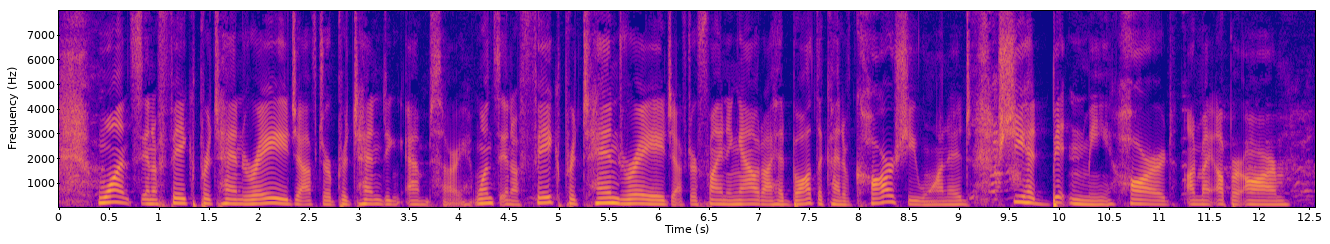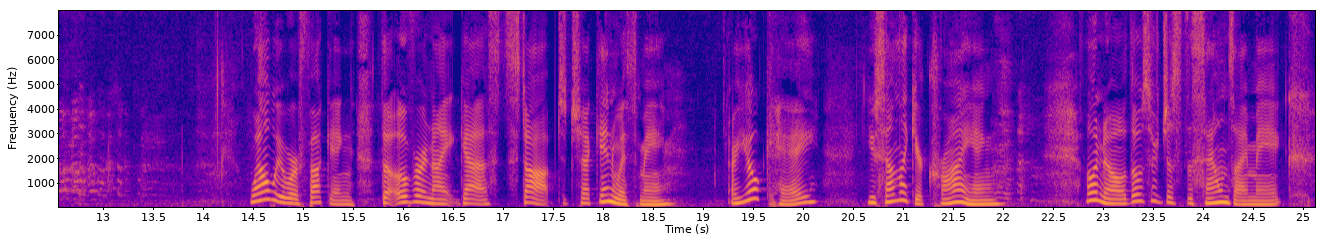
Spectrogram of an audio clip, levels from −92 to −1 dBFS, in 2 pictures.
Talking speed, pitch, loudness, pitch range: 160 wpm, 175 Hz, -27 LUFS, 155-215 Hz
